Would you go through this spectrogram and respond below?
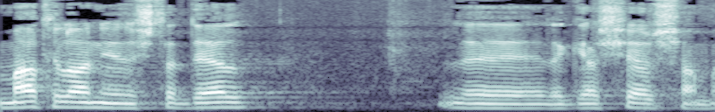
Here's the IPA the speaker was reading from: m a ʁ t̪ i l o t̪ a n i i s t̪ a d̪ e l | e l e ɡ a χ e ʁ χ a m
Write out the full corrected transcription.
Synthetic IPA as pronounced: m a ʁ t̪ i l o a n i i ʃ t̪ a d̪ e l | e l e ɡ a ʃ e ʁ ʃ a m

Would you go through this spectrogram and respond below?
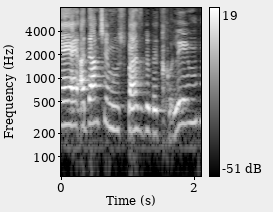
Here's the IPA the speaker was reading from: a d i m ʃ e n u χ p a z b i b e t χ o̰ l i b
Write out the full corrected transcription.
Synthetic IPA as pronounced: a d a m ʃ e m u ʃ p a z b e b e t χ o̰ l i m

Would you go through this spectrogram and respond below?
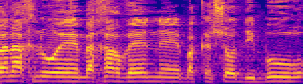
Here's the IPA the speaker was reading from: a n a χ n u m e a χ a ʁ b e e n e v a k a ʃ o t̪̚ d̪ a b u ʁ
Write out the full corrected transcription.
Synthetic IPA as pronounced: a n a χ n u m e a χ a ʁ v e e n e b a k a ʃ o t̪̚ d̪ i b u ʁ

